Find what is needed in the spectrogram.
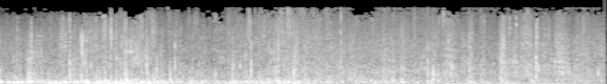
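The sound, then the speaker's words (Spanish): Hooves clip-clop as several horses with riders arrive: a dense, steady clatter of many overlapping hoofbeats that eases slightly toward the end. “Llegan varias amazonas a caballo.”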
